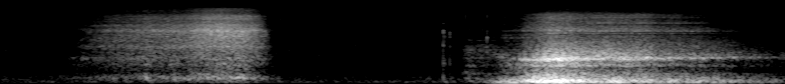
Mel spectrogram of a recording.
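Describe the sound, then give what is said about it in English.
A person takes a slow, deep breath in through the nose and out through the mouth: first a soft airy inhale, a short pause, then a longer, fuller breathy exhale. No talking. “Let's take a deep breath in your nose and out your mouth.”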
